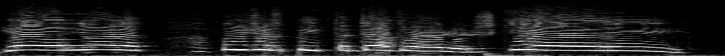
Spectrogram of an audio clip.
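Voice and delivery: mock giddy little-kid cheer, very high. Retelling a wrestler's excited interview after a win: imitating kid-like excitement. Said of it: "jumping around like a little kid".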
